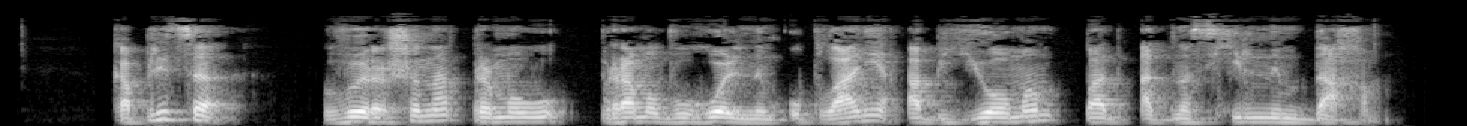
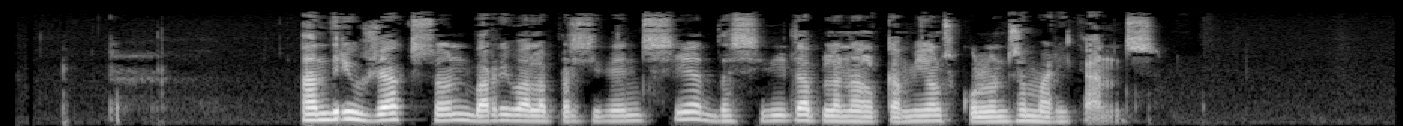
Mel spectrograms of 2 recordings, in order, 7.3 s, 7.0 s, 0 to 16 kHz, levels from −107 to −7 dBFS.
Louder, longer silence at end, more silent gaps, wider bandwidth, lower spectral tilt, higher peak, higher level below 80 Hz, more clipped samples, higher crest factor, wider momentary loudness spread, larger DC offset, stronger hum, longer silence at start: about the same, -21 LUFS vs -23 LUFS; second, 0.45 s vs 1.25 s; neither; second, 9.2 kHz vs 11 kHz; about the same, -4 dB/octave vs -5 dB/octave; about the same, -2 dBFS vs 0 dBFS; about the same, -70 dBFS vs -72 dBFS; neither; second, 18 dB vs 24 dB; second, 7 LU vs 11 LU; neither; neither; second, 0.55 s vs 1.5 s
